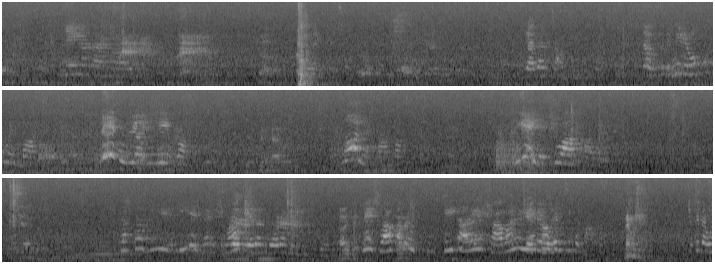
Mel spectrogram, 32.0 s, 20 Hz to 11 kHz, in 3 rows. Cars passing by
21.1 28.7

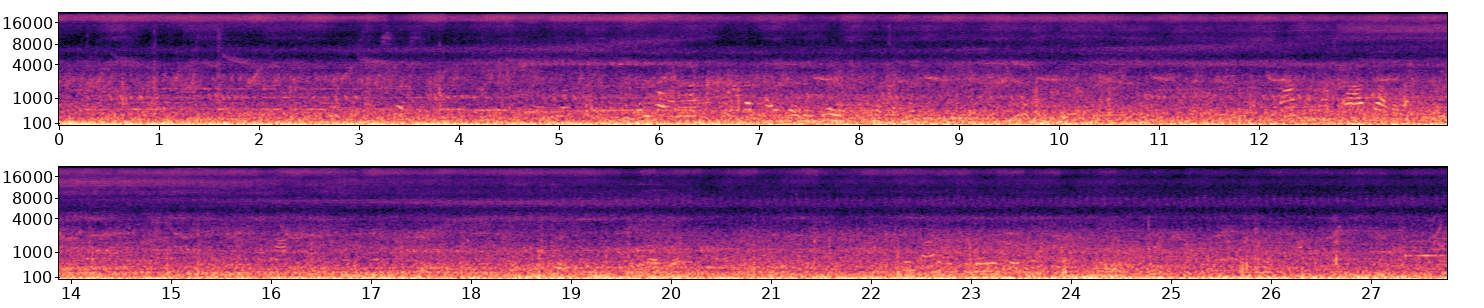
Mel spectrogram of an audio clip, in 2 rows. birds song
0.0 17.9

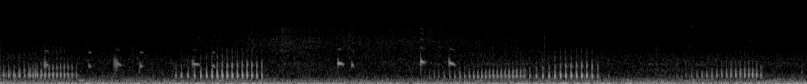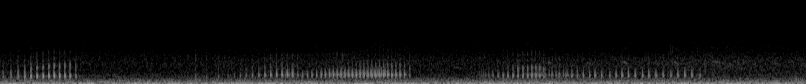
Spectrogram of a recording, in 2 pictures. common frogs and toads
0.0 6.2, 6.8 9.0, 10.5 12.3, 12.9 15.3

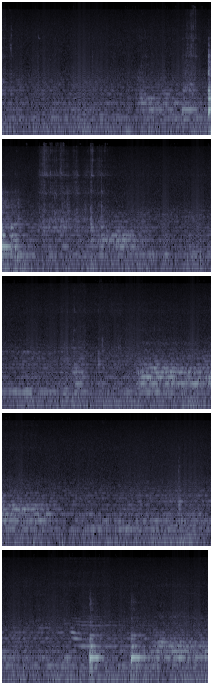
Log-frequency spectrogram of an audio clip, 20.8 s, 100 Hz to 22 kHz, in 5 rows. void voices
10.7 20.8

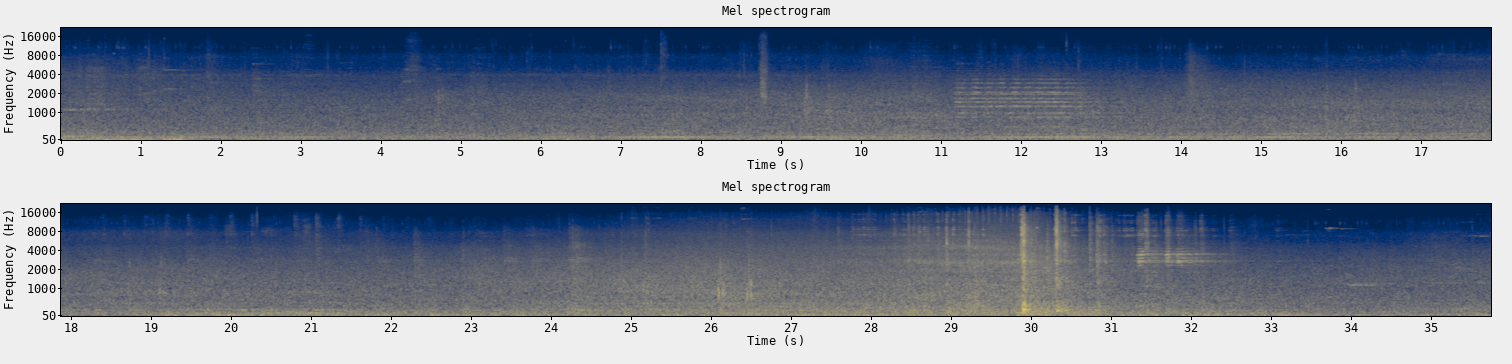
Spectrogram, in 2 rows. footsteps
4.4 11.0

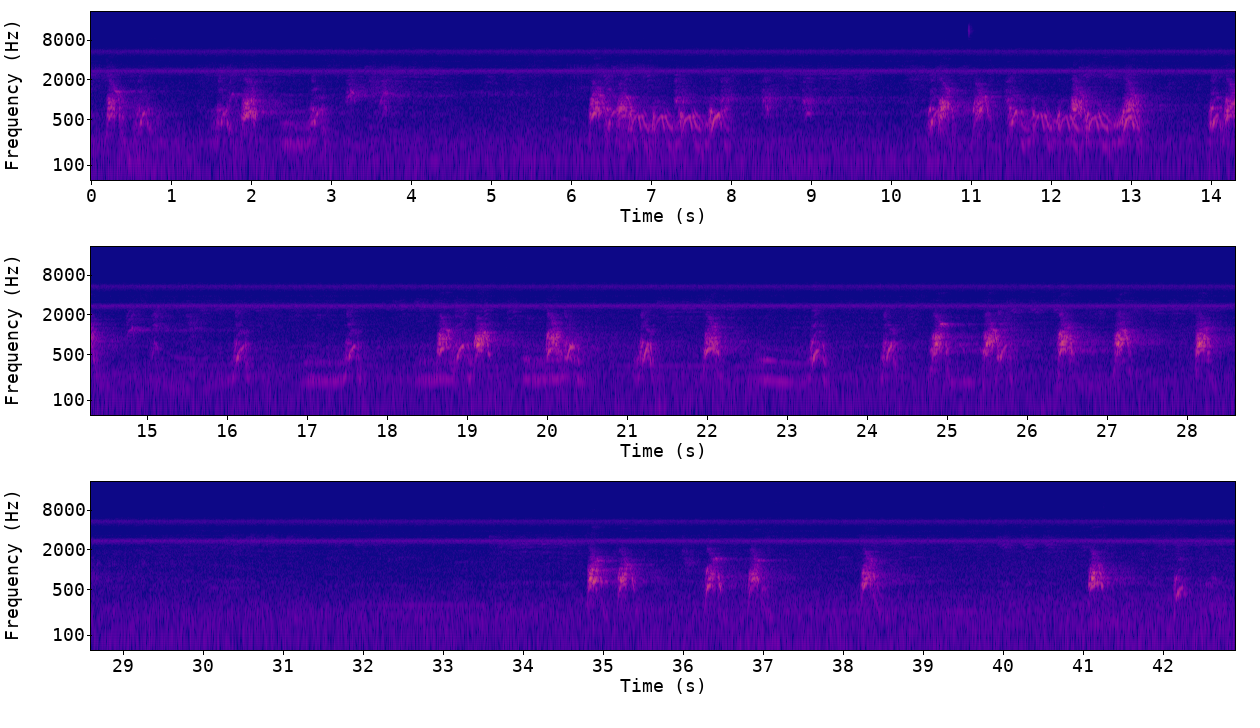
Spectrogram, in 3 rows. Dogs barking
0.2 0.9, 1.5 4.0, 6.2 9.2, 10.5 13.3, 14.0 16.4, 17.4 17.8, 18.5 23.6, 24.2 27.5, 28.1 28.5, 34.8 35.6, 36.2 37.2, 38.2 38.6, 41.1 42.5

